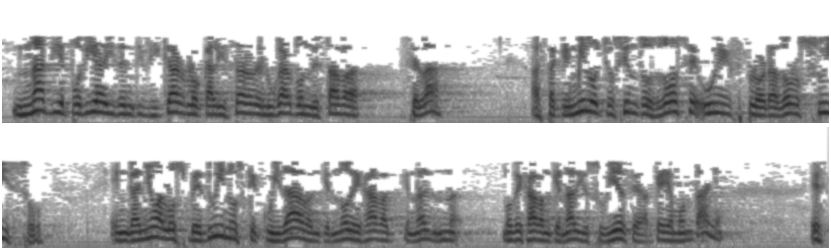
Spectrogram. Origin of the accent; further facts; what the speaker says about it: Peru; yo soy peruano, nací en el Perú.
